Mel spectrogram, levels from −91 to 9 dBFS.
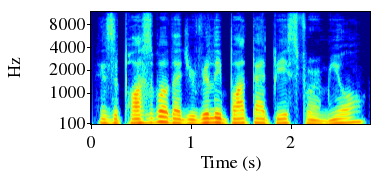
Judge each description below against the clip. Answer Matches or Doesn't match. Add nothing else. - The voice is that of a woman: Doesn't match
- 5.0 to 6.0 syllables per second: Matches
